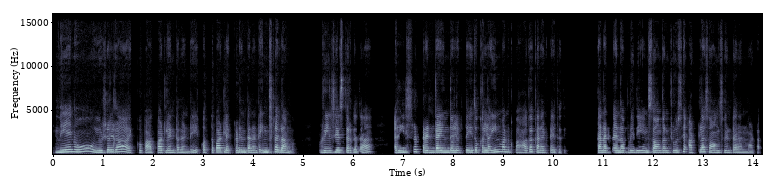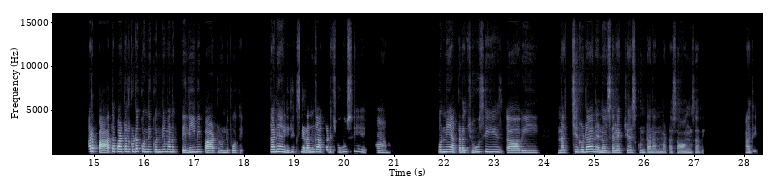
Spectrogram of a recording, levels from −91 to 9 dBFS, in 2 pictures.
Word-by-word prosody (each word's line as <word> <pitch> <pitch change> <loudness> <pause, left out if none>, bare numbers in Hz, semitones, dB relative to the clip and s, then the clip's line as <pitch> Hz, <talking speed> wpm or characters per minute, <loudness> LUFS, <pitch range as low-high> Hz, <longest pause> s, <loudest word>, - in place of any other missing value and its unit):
నేనూ 270 +2 +4 0.4
యూజువల్‌గా 255 +4 +2 0.2
ఎక్కువ 225 +1 -9
పాత 180 -2 0
పాటలింటానండి. 195 -5 -1 0.2
కొత్త 195 +2 -5
పాటలు 245 -1 +3
ఎక్కడ 230 +1 -4
వింటానంటే, 235 -1 +1
ఇన్‌స్టాగ్రామ్‌లో. 240 -5 +3 0.6
రీల్స్ 225 +1 -1
జేస్తరు 240 -2 +1
గదా! 180 +4 -3 0.6
ఆ - - +4
రీల్స్‌లో 235 +5 +1
ట్రెండయిందో, 235 0 +4
లేపోతే 225 +2 -3
ఏదోక 245 +1 0
లైన్ 240 +5 +2
మనకు 255 -3 -2
బాగా 215 +8 0
కనెక్టయితది. 205 -6 -4 0.6
కనెక్టయినప్పుడు 230 0 +2
ఇదెం 210 +2 +1
సాంగని 220 -1 +1
చూసి, 235 +5 -1
అట్లా 235 +7 -1
సాంగ్స్ 220 0 0
వింటాననమాట. 175 -5 -6 0.8
మరా 340 - +5
పాత 230 +7 +5
పాటలు 300 0 +5
కూడా, 325 +2 +3
కొన్ని 285 -1 +1
కొన్ని 275 +2 +2
మనకు 275 -1 -2
తెలియని 265 +5 0
పాటలుండిపోతాయి. 225 - 0 0.5
కానీ, 280 +2 +5
ఆ - - +1
లిరిక్ 255 +3 -4
సడెన్‌గా 255 +2 +2
అక్కడ 265 -1 -4
చూసి 295 +5 -7 0.5
ఆ! - - -5 1.2
కొన్ని 275 +1 +3
అక్కడ 245 -1 -1 0.2
చూసి, 275 +4 -1 0.5
ఆవి 210 0 0 0.7
నచ్చి 200 +7 -4
కూడా, 275 +2 +5
నేను 240 -3 +2
సెలెక్ట్ 210 0 -3
చేసుకుంటాననమాట 175 -4 -7 0.2
సాంగ్సవి. 165 +1 -6 0.9
అది. 375 - -9
230 Hz, 120 wpm, -23 LUFS, 210-255 Hz, 1.2 s, మరా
